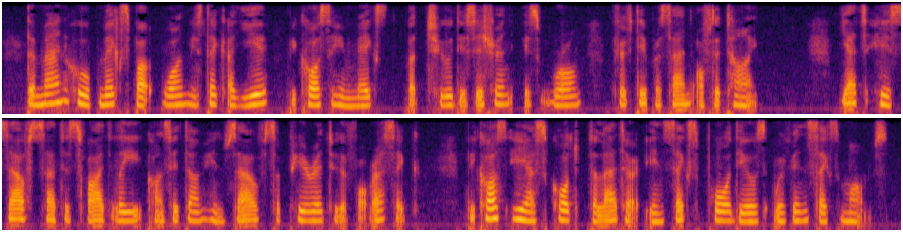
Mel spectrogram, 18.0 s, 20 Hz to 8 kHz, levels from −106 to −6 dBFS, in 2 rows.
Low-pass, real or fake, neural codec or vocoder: 7.2 kHz; real; none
